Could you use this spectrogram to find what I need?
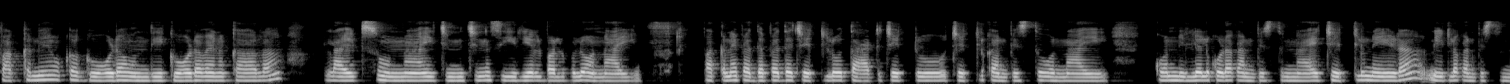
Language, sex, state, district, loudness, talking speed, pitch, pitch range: Telugu, female, Andhra Pradesh, Visakhapatnam, -17 LUFS, 125 wpm, 180 Hz, 175-190 Hz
